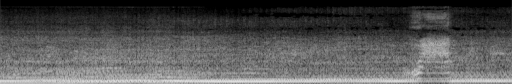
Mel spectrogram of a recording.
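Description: Car engine idling: a steady hum that drops a little in pitch about two seconds in, with a short hiss about four seconds in.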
